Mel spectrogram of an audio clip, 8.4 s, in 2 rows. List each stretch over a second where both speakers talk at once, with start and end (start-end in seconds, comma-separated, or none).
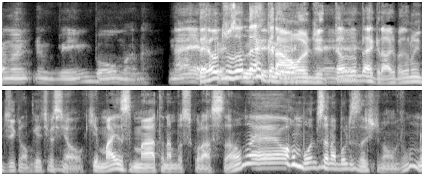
1.9-3.7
